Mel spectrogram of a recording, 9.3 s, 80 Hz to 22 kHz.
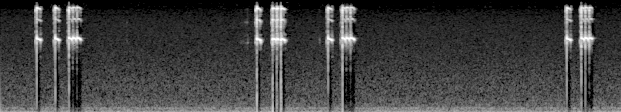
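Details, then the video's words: Pine cricket, recorded at 24°C, producing crisp high chirps in the chinchirorin pattern. A triple tick-and-ring phrase is followed by paired bursts near the middle and another pair toward the end, with quiet low-pitched background noise. "チンチロリン Sound of pine cricket"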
